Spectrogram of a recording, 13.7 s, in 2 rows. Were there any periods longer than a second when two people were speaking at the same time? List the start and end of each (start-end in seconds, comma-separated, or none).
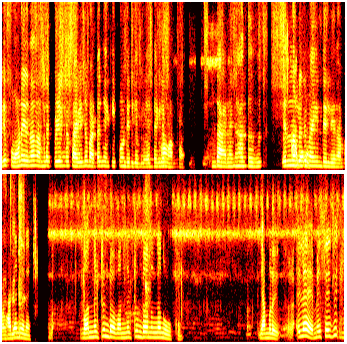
none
